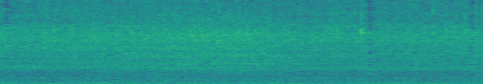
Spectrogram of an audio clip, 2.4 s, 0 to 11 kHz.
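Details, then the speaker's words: 1962 Ford Thunderbird V8 idling with a steady, deep rumble and no belt squeak after a slipping belt was fixed by fitting the new alternator's textured pulley and one belt; charging now reads 14.3–14.4 V. "So, it's able to actually bite on the pulley and now we have no squeak."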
